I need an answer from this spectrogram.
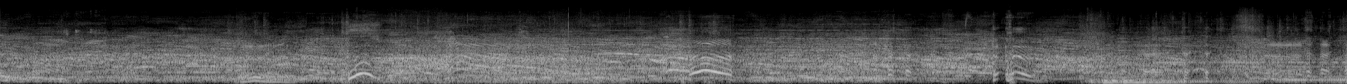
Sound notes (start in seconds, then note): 0.1 angry crowd noise; 10.0 clears throat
